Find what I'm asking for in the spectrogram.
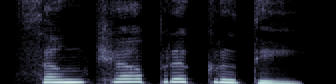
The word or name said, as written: ಸಂಖ್ಯಾಪ್ರಕೃತಿ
